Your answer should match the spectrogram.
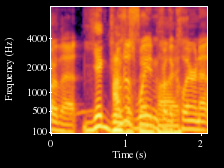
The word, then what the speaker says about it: Yggdrasil: It's Yggdrasil Senpai. Yggdrasil. Sherbert Yggdrasil. Yggdrasil, really? Her Yggdrasil, name yeah. is Yggdrasil, like the tree of life. Yggdrasil. The tree of life. We're gonna call her that. Yggdrasil I'm just waiting for the Senpai.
